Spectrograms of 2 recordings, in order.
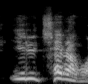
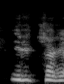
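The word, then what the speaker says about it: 一切: 그래서이 글자 1절이라고 읽으면 안 된다는 것이고 일체라고 합니다. 일체 일절이 아닌 일체라고 읽는 것이 바로 똑바른 말이라는 거죠.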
